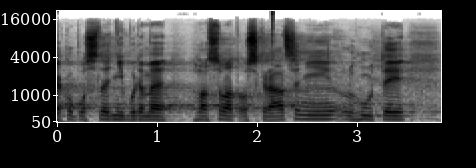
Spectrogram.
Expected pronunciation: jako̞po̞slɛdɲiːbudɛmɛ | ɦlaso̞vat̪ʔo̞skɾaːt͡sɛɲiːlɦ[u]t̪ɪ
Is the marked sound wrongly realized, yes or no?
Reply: yes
